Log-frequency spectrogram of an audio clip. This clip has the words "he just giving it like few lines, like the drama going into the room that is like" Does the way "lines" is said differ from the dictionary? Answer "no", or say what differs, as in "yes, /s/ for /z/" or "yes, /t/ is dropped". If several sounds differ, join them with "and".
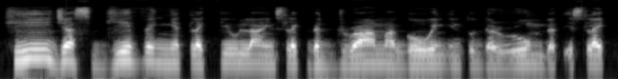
yes, /s/ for /z/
